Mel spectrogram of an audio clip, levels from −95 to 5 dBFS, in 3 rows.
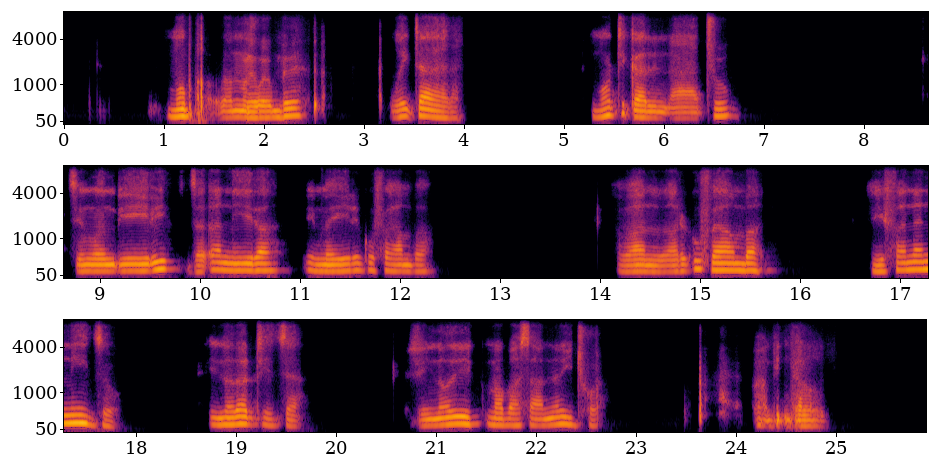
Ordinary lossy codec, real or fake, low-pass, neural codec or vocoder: Opus, 32 kbps; fake; 7.2 kHz; codec, 16 kHz in and 24 kHz out, 0.9 kbps, LongCat-Audio-Codec, four codebook decoder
